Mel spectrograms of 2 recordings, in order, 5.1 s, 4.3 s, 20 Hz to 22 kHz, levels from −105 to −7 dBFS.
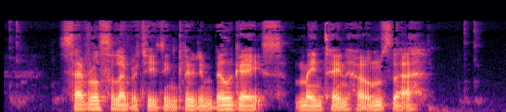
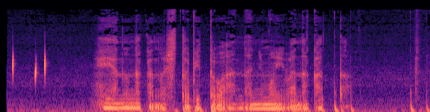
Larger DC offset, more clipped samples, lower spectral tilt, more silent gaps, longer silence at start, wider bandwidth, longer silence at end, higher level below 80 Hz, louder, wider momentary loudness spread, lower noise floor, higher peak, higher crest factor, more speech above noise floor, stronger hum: neither; neither; about the same, -5.5 dB/octave vs -6 dB/octave; neither; first, 0.6 s vs 0.05 s; second, 11.5 kHz vs 16 kHz; first, 0.85 s vs 0 s; about the same, -44 dBFS vs -48 dBFS; first, -19 LUFS vs -34 LUFS; second, 8 LU vs 14 LU; about the same, -58 dBFS vs -56 dBFS; first, -2 dBFS vs -10 dBFS; second, 18 dB vs 24 dB; first, 40 dB vs 23 dB; neither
